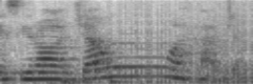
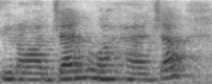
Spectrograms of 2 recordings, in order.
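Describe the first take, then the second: First: The n merges into wa with a nasal sound. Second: The n sound is pronounced clearly before wa. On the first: The speaker calls it right. "you combine it and you you um, put a ghunna" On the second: The speaker calls it wrong. "You would read as sirajan wa haja, and instead of saying it like that"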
